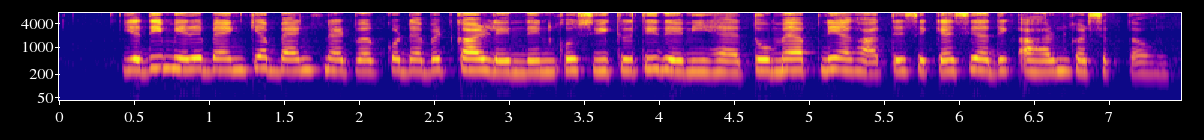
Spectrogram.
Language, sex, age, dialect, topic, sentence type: Hindi, female, 18-24, Hindustani Malvi Khadi Boli, banking, question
